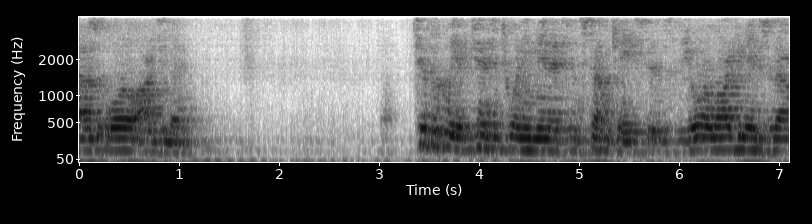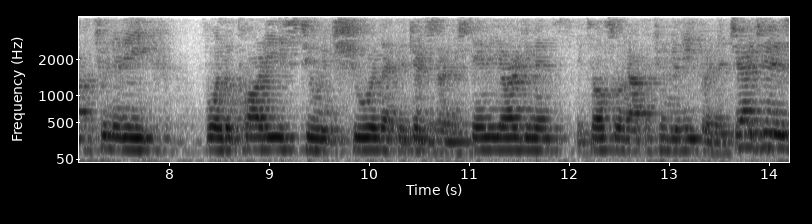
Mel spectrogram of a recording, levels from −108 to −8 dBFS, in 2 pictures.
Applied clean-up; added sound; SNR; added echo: neural separator model SepFormer DNS4.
